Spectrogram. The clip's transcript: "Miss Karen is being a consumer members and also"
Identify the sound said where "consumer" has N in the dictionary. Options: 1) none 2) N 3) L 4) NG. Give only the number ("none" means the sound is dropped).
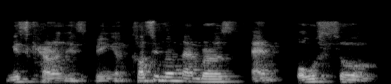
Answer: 1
